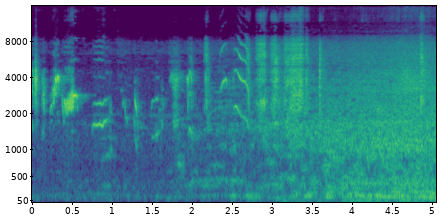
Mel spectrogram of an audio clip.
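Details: Kurincang singing a busy, varied 'gacor isian' song meant for tutoring young birds: quick chattering whistles and slurred notes, then rasping scratchy phrases fading into hiss.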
